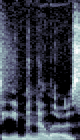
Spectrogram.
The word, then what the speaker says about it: Manellos: Manellos is how you pronounce it.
